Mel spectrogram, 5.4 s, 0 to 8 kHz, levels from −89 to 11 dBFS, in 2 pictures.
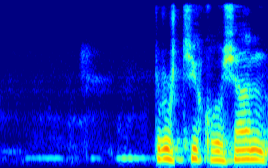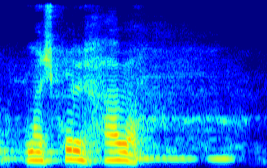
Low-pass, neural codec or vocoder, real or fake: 7.2 kHz; autoencoder, 48 kHz, 32 numbers a frame, DAC-VAE, trained on Japanese speech; fake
